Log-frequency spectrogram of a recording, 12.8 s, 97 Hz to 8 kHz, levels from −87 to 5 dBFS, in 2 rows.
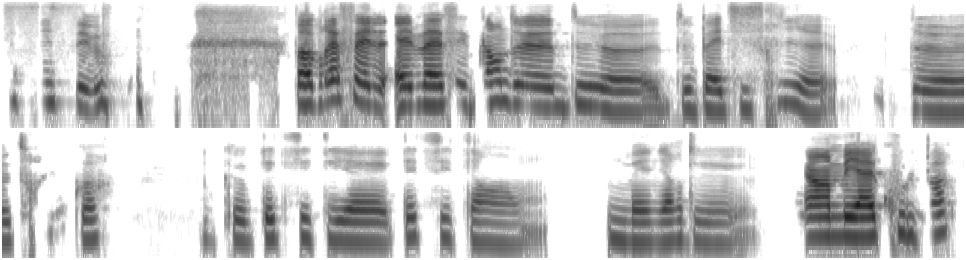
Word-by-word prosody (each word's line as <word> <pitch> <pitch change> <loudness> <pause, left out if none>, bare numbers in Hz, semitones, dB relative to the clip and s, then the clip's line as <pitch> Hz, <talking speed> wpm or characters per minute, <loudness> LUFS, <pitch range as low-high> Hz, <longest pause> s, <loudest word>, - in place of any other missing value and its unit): Si, 250 - -19
si, 240 0 -15
c'est 210 -5 -7
ouf, 230 - -8 1.2
enfin 225 -1 +8
bref, 255 +4 +2
elle 225 -2 +5
elle 215 +1 +5
m'a 220 0 +7
fait 230 +1 -10
plein 240 +2 0
de 215 -4 +1
de, 225 - -8
heu, 185 -3 -3
de 190 - -6
pâtisseries, 190 +4 -6
heu, 165 -1 -8 0.5
de 175 -2 -4
trucs, 230 0 -18
quoi. 190 0 -7 0.7
Donc 180 0 -11
peut-être 195 -1 -5
c'était 190 -2 -8 0.3
peut-être 205 0 -8
c'est 195 -3 -14
un 170 +6 -9 0.5
une 190 -2 -9
manière 175 +1 -4
de 170 -2 -13 0.5
un 205 0 +8
mea 210 0 +8
culpa. 225 +2 -5
200 Hz, 150 wpm, -21 LUFS, 180-220 Hz, 1.2 s, enfin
